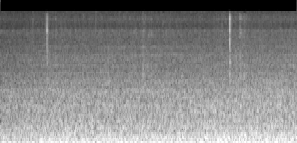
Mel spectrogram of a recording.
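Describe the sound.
A car driving on a road, heard as a steady, loud wash of engine and road noise that stays even throughout without clear separate events.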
